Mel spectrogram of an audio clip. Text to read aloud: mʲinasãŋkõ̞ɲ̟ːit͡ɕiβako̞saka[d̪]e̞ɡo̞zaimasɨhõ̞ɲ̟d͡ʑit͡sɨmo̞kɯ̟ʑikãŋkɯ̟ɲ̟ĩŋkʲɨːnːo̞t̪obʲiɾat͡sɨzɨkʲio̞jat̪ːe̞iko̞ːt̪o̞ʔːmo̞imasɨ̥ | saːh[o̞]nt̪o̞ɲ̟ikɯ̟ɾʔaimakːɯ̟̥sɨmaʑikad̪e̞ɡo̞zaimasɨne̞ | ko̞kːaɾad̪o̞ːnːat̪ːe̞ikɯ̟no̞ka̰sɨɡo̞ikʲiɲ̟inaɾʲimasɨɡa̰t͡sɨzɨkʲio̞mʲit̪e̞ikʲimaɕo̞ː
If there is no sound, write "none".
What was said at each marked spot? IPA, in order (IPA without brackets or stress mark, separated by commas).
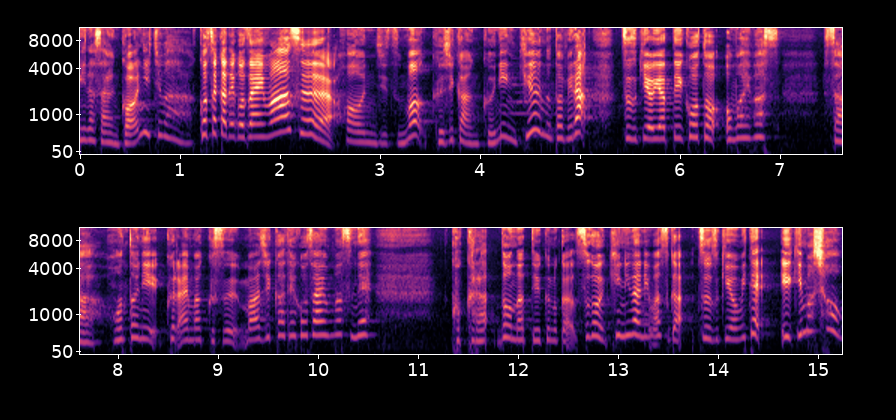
d̪, õ̞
